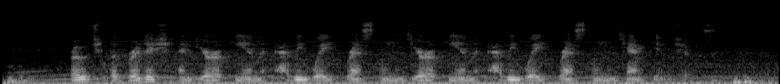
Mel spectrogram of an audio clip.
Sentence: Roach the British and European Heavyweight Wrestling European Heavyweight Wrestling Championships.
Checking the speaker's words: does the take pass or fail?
pass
